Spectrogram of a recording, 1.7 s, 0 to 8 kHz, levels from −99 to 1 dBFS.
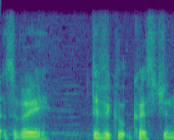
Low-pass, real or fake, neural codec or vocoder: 7.2 kHz; fake; vocoder, 44.1 kHz, 128 mel bands every 256 samples, BigVGAN v2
